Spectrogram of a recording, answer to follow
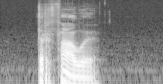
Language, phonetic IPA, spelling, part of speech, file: Polish, [ˈtr̥fawɨ], trwały, adjective / verb, Pl-trwały.ogg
